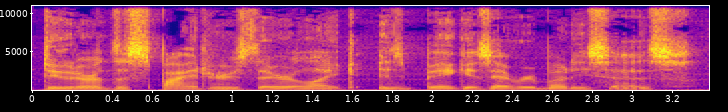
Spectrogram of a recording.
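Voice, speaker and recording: A tired young man chats with his viewers while gaming on a late-night live stream, speaking in a lowish voice at normal speed. He rambles in a laid-back way, leans on lots of fillers, and reads the chat aloud.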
